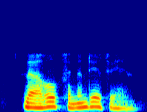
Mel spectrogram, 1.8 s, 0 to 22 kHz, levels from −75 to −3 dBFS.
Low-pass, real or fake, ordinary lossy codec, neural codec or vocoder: 3.6 kHz; fake; none; codec, 16 kHz, 0.5 kbps, FunCodec, trained on Chinese and English, 25 frames a second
